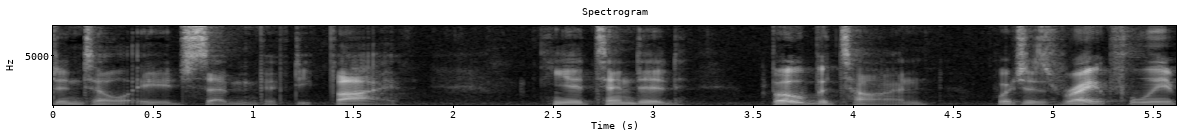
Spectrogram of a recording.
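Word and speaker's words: Beauxbatons: he attended bobaton which is rightfully pronounced bobaton in the film they pronounce it bobaton which is a french wizarding school located in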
